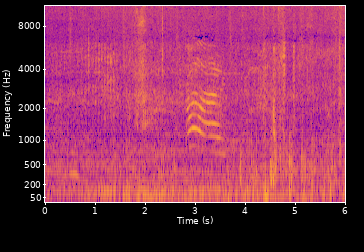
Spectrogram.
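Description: A child climbs onto a car seat with soft thumps and rustling.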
